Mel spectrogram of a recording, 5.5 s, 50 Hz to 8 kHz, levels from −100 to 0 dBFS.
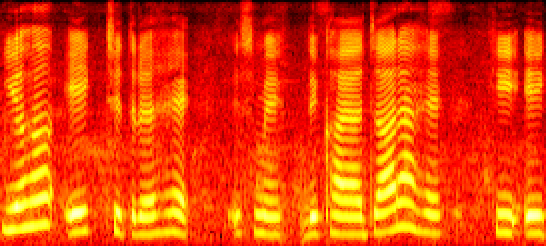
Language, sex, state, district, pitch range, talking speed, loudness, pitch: Hindi, female, Madhya Pradesh, Dhar, 210-315 Hz, 120 wpm, -17 LUFS, 230 Hz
